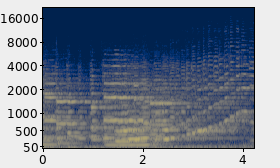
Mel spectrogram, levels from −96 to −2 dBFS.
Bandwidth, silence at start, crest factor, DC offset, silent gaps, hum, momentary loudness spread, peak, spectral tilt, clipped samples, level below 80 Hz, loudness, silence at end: 12.5 kHz; 0 s; 16 dB; 0.1%; none; none; 11 LU; -18 dBFS; -7 dB/octave; under 0.1%; -52 dBFS; -35 LUFS; 0 s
